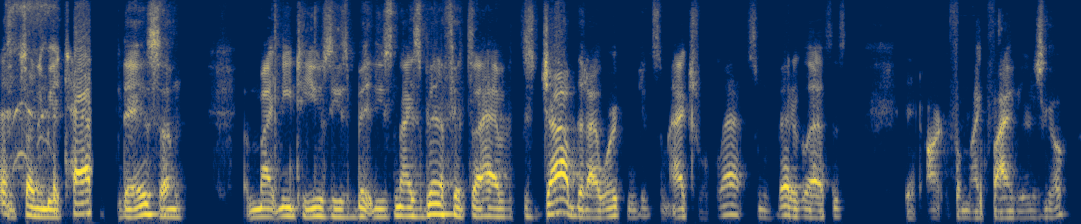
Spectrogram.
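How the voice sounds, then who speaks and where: A man talks at a fairly quick pace in a fairly low, somewhat breathy voice. His pitch varies in an ordinary way while his loudness swings widely. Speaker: wrestling podcast co-host. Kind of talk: casual chat. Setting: recorded live, unedited. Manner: halting, stumbling over words.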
